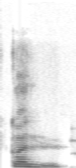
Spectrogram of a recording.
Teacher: لام پہ سکون سے آپ کی آواز رک گئی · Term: قلقلہ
